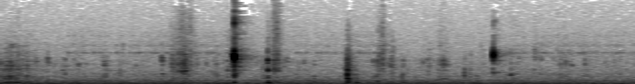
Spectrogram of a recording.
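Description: A person chewing food close to the microphone, with a few short wet smacks and clicks of the mouth over soft chewing, the loudest a little over two seconds in.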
